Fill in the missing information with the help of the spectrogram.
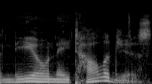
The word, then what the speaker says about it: neonatologist: And I probably don't even know how to pronounce it, but he's a neonatologist.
